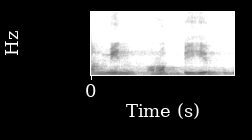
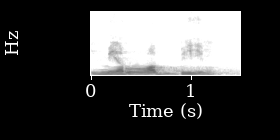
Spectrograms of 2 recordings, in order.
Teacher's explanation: Jadi dimasukkan huruf nunnya, dimasukkan ke dalam huruf yang setelahnya. Seharusnya min rabbihim menjadi mir rabbihim. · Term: idgham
